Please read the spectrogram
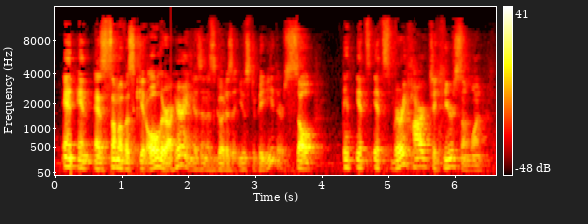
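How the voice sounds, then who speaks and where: A man speaks at a very fast pace. Audible room echo and noticeable background noise are present. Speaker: accessibility educator. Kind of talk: discussion with faculty. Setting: university classroom with group. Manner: loud, projected.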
